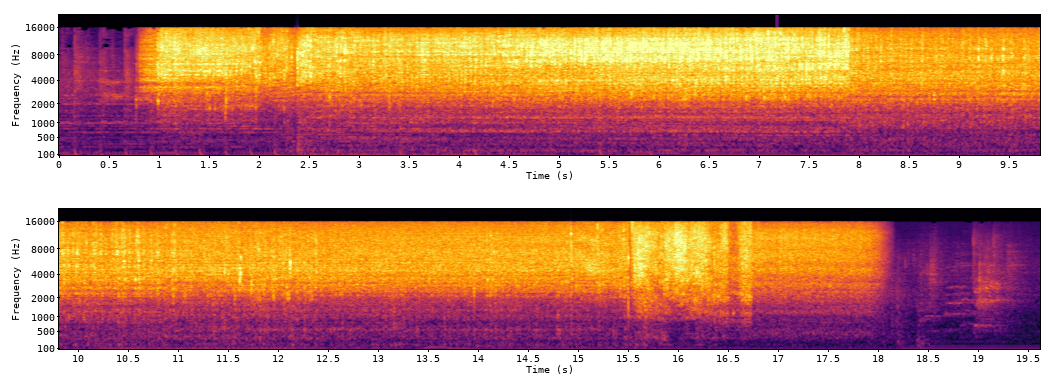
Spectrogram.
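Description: Kitchen faucet running into a plastic spin-mop bucket in a stainless steel sink, a steady rush of water filling the bucket. It starts about a second in and is a little softer from about halfway.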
